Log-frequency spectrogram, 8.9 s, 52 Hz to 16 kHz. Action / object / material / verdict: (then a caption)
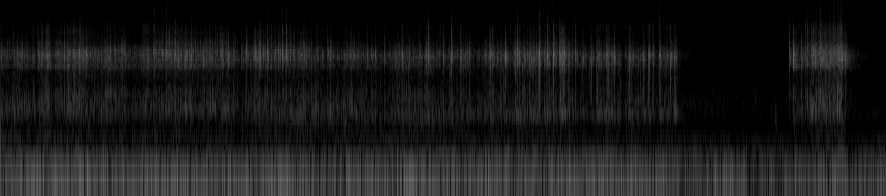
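scrape / plastic sphere lamp / plastic / none. Long nails on both hands tap and scratch a lit, hollow plastic moon lamp sphere, producing a dense, bright rustling centered near 3 kHz over a steady low hum. The scratching runs continuously for about seven seconds, drops away into near quiet, then returns as a short, sharp burst of tapping and scratching near the end.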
